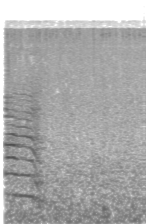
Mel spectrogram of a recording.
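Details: A playful male pet serval gives one short, clear mew that slides downward at the end while his owner asks what he wants, perhaps to go outside.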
